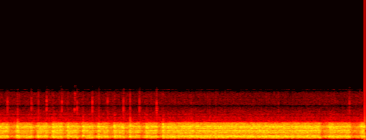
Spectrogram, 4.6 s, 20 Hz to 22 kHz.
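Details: Heathkit SB-610 monitor scope connected by coax to an FT-857 transceiver: constant rushing hiss with scattered crackles and low hum, raising the noise floor and blocking all but strong signals; caused by a faulty tube socket.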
